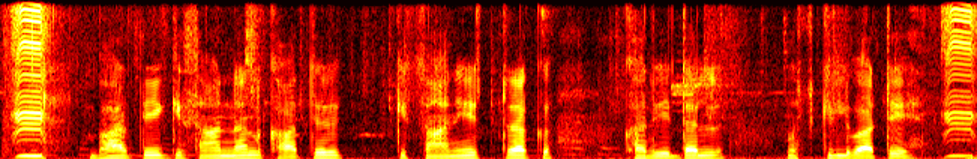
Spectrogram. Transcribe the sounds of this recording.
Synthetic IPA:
bʱaːɾt̪iːkɪsaːnənkʰaːt̪ɪɾ | kɪsaːniʈɾək | xʰɐɾiːd̪əl | mʊʃkɪlbaːʈeː

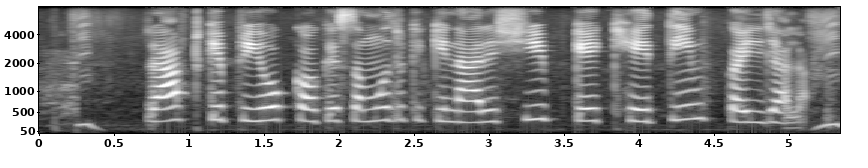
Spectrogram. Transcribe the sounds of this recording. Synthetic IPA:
ɾaːfʈkepɾəjoːɡ̚kɔkesɐmʊd̪ɾəkekɪnaːɾeʃiːp̚kekʰeːt̪iːmkɐɪld͡ʒaːla̰ː

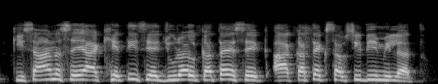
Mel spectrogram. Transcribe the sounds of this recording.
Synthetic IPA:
kisaːnseakʰet̪ised͡ʒuɾəlkət̪əsekakət̪eksəbsiɖimilət̪

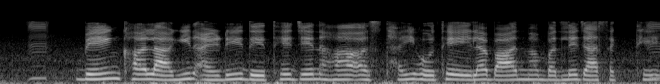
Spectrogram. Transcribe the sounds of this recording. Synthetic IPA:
bẽːŋkʰːalaːɡinaːɪɖid̪eːt̪ʰed͡ʒɪnɦãɐst̪ʰaːiɦoːt̪ʰeeːlabaːd̪mɐ̃bɐd̪led͡ʒaːsɐk̚t̪ʰeː

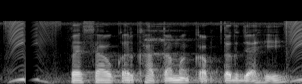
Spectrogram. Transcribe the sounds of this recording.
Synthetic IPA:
pɛsawkəɾkʰat̪amakə̰p̚t̪əkd͡ʒaɦi

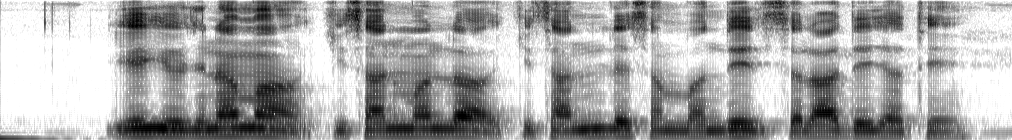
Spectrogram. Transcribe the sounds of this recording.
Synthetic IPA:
jejoːd͡ʒnamãkɪsaːnmə̃lakɪsaːnilesə̃mbə̃nd̪ʱed͡ʒsəlaːɦd̪ed͡ʒaːt̪e

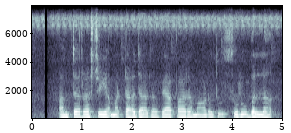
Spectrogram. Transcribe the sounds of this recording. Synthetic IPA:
ɐnt̪ɐɾːaːʂʈɾiːjɐmɐʈːaːd̪aːɡɐʋjaːpaːɾɐmaːɽoːd̪usulubɐlːɐ

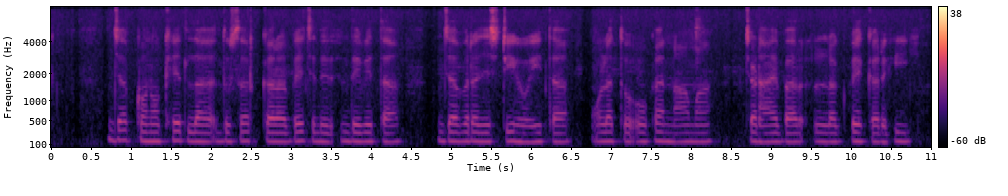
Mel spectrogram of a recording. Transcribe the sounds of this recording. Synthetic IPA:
d͡ʒɐb̚koːnokʰeːt̪lad̪usəɾkəɾəbeːt͡ʃd̪eːʋet̪ad͡ʒɐbɾəd͡ʒɪsʈiɦoit̪a | ʊ̰lət̪oʔoːkʰanaːmã | t͡ʃɐɽ̤aːebɐɾlɐɡbekɐɾɦiː

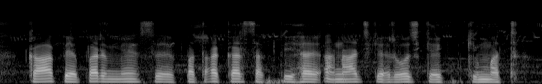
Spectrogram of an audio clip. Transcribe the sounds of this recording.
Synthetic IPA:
kaːpeːpəɾmẽsepət̪akəɾsək̚t̪iɦɛʔɐnaːd͡ʒkeɾoːd͡ʒkekimːət̪

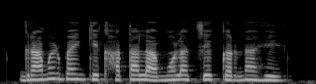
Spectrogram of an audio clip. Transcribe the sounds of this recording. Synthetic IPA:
ɡɾamiɽbɛ̃ŋkːekʰat̪alamolat͡ʃekːəɾnaɦe

